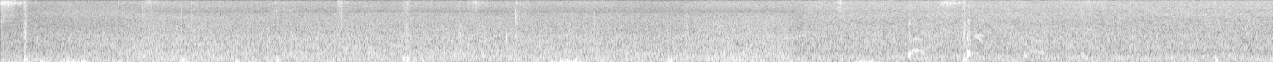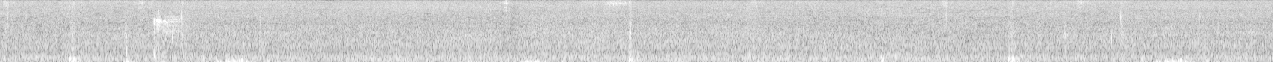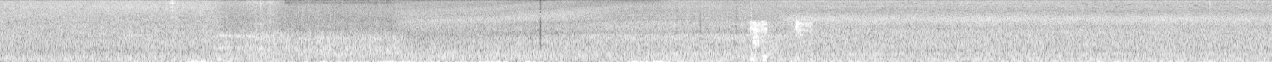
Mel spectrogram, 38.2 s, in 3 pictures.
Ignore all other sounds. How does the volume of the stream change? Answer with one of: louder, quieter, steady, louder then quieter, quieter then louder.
steady.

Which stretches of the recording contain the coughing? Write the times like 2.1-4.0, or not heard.
9.1-10.4, 14.1-14.7, 32.9-33.6.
